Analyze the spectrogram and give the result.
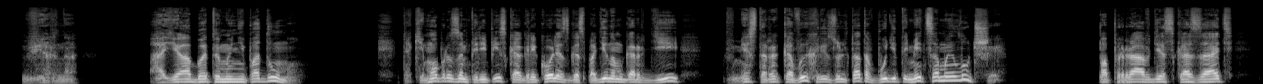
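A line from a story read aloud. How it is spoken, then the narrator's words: Whispered. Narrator (Russian): прибавил достойный патер, шепотом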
